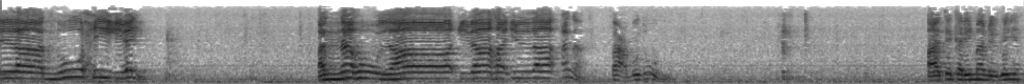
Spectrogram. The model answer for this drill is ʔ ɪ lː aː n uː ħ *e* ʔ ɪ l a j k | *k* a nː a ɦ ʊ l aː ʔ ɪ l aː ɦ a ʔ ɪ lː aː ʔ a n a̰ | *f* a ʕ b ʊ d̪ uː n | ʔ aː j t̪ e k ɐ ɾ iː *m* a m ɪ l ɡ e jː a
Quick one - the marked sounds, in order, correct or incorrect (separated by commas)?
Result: incorrect, incorrect, correct, correct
